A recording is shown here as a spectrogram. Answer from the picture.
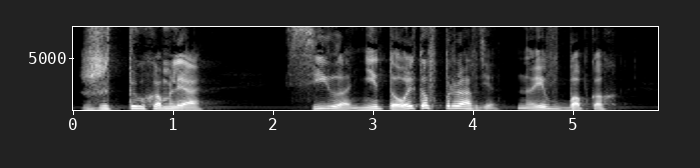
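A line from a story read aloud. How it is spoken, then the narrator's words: Stern. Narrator (Russian): строго сообщил коряга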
